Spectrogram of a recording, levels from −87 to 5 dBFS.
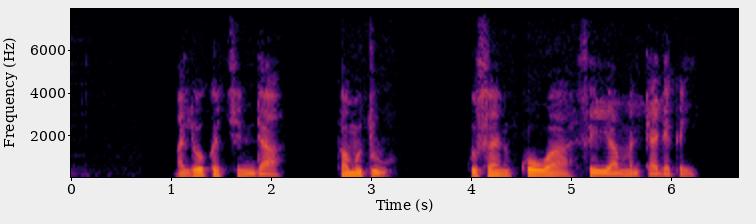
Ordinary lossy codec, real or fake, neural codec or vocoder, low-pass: none; real; none; none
